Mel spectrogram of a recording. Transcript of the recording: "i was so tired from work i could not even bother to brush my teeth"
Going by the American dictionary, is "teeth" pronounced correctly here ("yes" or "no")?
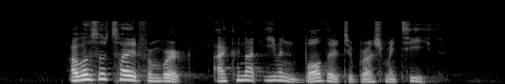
yes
